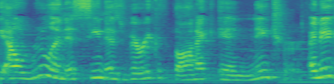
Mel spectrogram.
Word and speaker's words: chthonic: Anyway, the Alraun is seen as very chthonic in nature. I know you can say it with like the C silent, depending on your practice, like you would just say chthonic.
